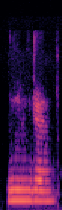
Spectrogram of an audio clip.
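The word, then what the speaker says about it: 人間: So the Hito kanji is pronounced as Nin. Ningen.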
